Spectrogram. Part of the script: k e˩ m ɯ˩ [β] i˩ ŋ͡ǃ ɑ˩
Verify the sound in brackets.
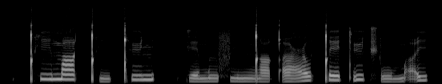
incorrect: f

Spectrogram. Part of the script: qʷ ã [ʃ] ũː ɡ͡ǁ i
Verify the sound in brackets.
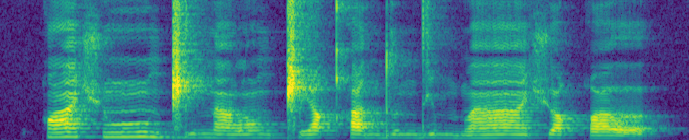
correct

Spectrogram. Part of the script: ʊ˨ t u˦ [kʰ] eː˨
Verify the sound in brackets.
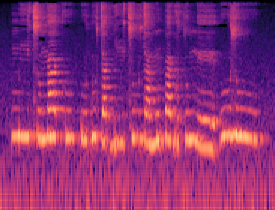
incorrect: ŋ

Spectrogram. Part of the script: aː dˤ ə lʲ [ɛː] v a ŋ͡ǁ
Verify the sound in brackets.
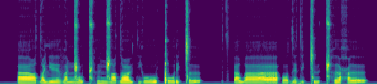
correct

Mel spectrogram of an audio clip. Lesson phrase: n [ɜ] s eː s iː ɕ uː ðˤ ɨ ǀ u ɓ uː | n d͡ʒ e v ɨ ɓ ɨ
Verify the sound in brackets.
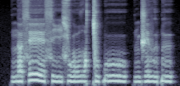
correct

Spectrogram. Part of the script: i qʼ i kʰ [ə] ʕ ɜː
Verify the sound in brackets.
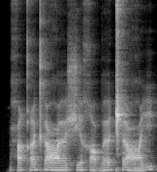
correct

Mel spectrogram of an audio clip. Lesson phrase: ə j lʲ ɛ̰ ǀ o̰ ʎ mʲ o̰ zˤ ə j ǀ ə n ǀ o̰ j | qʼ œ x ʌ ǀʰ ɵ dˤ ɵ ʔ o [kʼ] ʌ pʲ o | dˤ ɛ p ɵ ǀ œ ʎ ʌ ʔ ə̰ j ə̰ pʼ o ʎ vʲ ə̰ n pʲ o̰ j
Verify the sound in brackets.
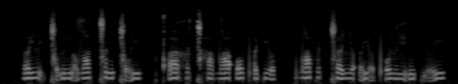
incorrect: pʼ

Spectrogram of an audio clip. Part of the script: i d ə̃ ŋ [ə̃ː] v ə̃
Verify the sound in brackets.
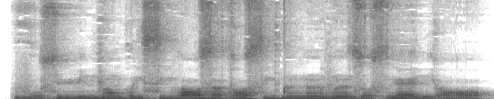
correct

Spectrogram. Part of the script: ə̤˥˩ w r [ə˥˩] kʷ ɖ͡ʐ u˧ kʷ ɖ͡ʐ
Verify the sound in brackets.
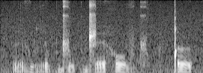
incorrect: ə˧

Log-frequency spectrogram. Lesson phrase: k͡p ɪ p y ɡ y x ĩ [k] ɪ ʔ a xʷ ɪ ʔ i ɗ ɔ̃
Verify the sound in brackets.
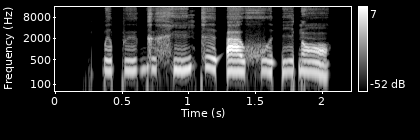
correct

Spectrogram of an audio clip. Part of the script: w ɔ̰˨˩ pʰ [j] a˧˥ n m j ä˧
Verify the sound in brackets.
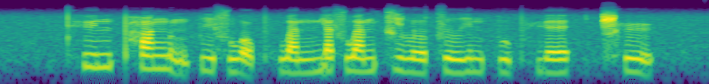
incorrect: w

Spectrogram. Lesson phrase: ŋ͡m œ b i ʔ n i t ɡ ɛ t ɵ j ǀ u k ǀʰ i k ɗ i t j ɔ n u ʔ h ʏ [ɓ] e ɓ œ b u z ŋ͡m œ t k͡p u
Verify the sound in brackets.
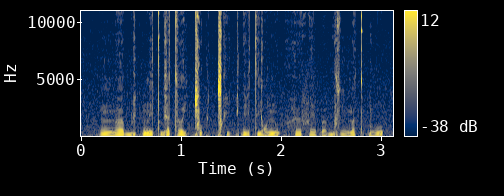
incorrect: f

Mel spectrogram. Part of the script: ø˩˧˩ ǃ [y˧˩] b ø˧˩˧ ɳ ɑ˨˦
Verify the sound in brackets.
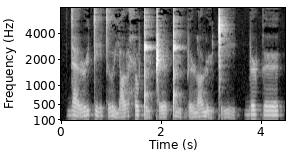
correct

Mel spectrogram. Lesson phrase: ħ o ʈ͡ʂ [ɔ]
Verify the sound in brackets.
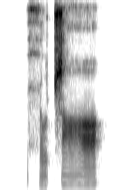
incorrect: ɑ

